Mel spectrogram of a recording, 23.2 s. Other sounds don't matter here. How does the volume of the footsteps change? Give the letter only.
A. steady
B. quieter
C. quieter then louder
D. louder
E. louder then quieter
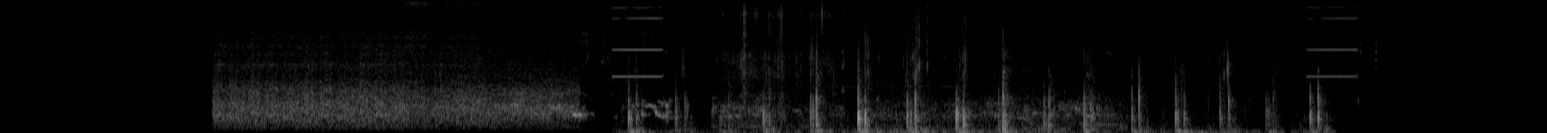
E.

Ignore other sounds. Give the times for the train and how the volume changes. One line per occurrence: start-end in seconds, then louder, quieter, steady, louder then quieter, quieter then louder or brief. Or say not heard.
3.1-8.8 steady.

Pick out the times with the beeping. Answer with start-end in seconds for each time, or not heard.
9.2-10.0, 19.6-20.9.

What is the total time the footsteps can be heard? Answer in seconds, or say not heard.
11 s.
